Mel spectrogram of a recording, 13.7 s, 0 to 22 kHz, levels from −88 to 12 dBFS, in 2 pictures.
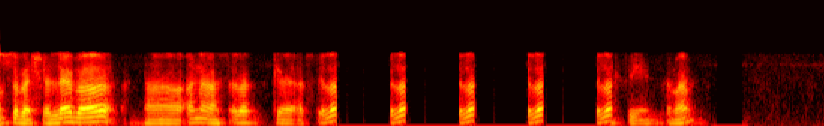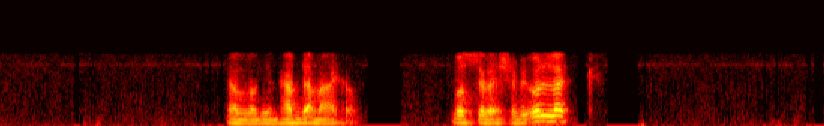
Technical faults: GSM full-rate codec; stutter with silent gaps

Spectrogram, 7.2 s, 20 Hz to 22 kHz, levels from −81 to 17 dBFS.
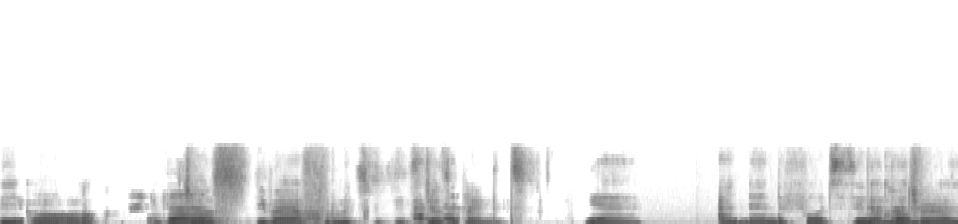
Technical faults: background gated by the echo canceller; speech suppressed in double talk; echo leak

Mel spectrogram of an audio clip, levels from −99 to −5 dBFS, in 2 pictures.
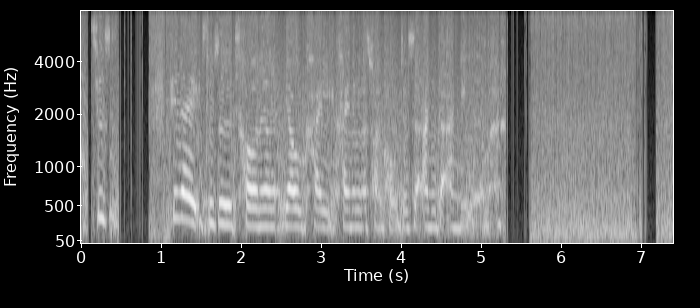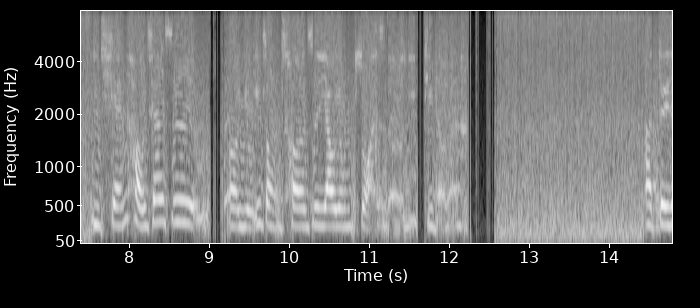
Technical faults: low bit depth without dither

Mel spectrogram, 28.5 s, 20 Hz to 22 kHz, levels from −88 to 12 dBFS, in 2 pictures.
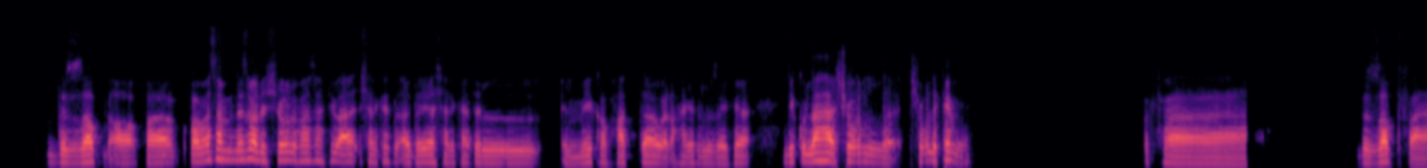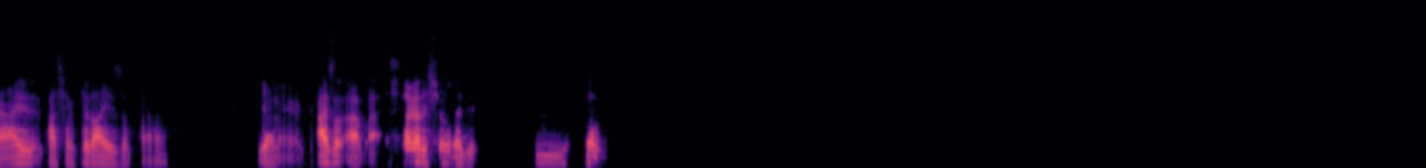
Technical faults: call bitrate drop

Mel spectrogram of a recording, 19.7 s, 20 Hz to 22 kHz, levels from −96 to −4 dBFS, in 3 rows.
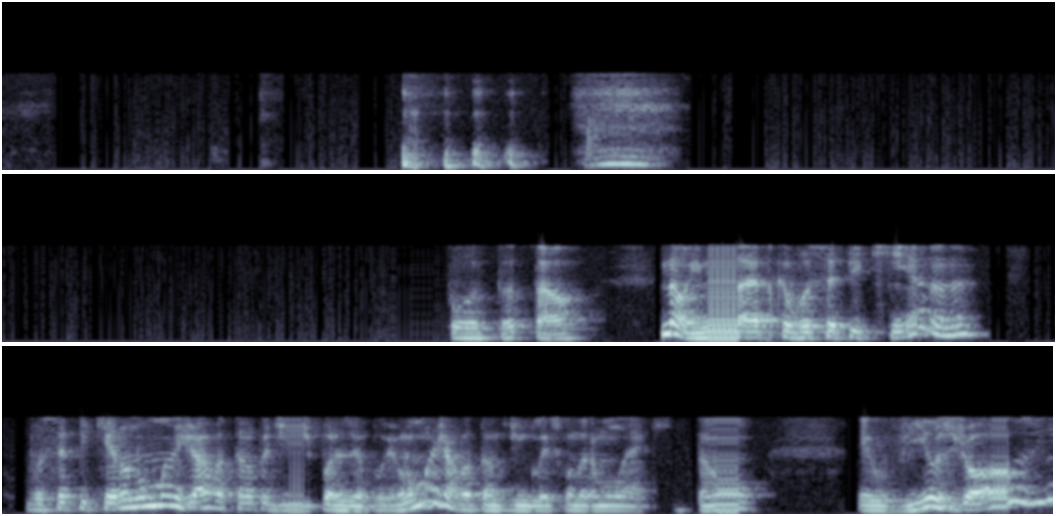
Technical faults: packet loss with last packet repeated

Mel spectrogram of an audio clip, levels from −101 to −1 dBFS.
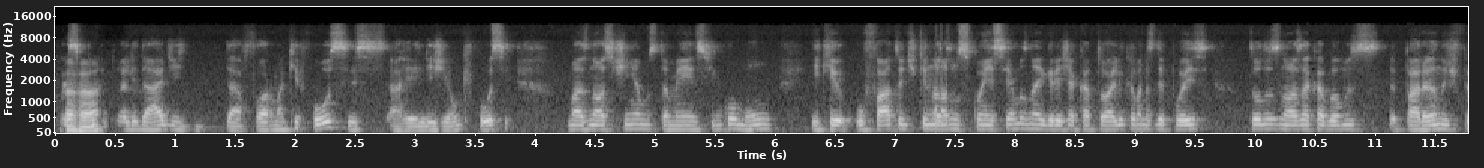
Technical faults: speech suppressed in double talk; chunks out of order

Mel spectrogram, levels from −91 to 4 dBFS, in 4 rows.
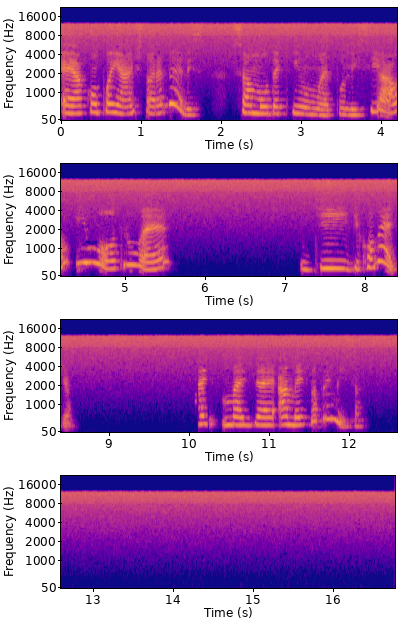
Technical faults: low bit depth with noise shaping

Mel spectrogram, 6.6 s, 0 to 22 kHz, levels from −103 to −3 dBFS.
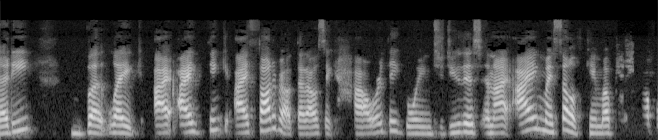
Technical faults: other side's voice leaking through; speech suppressed in double talk

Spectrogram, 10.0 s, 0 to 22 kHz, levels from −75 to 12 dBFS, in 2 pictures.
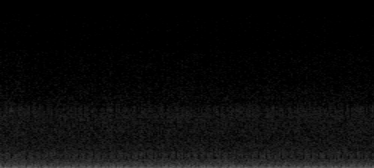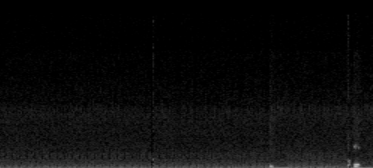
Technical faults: damaged data in a compressed stream

